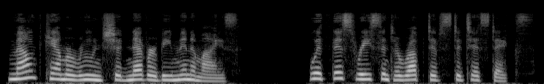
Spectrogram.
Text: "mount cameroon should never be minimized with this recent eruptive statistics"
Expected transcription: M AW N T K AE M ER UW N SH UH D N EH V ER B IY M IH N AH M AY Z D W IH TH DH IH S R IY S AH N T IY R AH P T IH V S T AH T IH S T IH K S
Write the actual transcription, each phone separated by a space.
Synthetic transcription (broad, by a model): M AW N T K AE M ER UW N SH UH D N EH V ER B IY M IH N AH M AY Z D W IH DH IH S R IY S AH N T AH R AH P T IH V S T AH T IH S T IH K S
